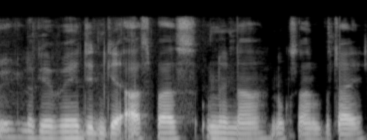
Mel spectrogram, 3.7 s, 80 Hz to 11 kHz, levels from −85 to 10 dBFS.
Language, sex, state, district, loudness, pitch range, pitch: Hindi, male, Uttar Pradesh, Muzaffarnagar, -18 LUFS, 95-110 Hz, 105 Hz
